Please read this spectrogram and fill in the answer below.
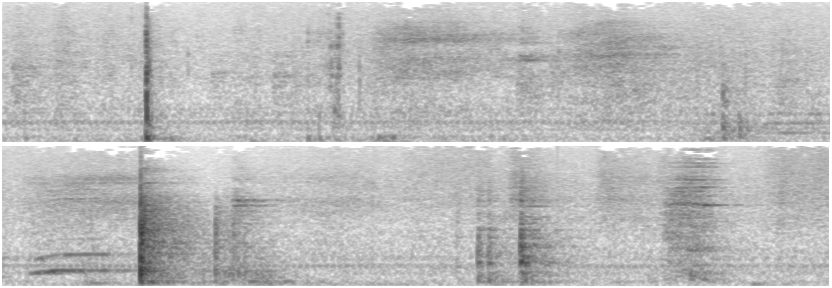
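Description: Kitchenware being handled and set down on a countertop: a handful of sharp knocks and clinks of glass and crockery, the loudest about five seconds in.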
